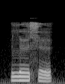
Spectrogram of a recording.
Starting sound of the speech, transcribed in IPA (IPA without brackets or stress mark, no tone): l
